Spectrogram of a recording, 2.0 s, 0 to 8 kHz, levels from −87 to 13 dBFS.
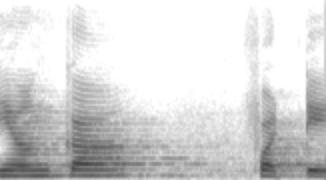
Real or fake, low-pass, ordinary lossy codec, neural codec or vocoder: real; none; none; none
